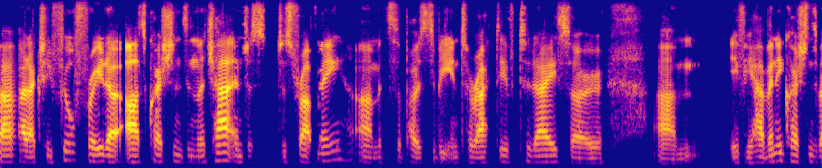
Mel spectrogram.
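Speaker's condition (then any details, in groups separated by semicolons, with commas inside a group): No condition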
